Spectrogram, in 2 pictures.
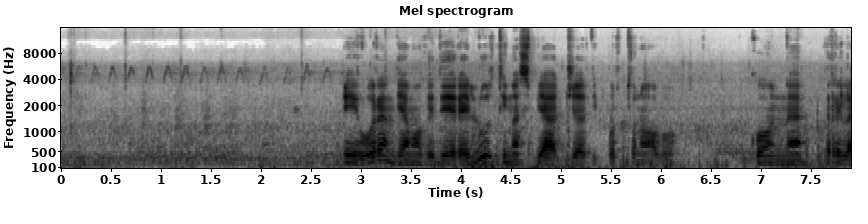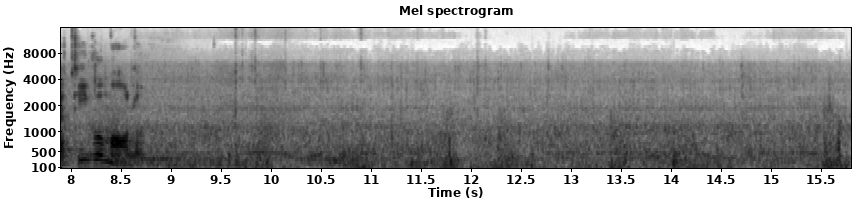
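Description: Bicycle tyres rumble and clatter over wooden boards.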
